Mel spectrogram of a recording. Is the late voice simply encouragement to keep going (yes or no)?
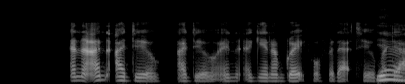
no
